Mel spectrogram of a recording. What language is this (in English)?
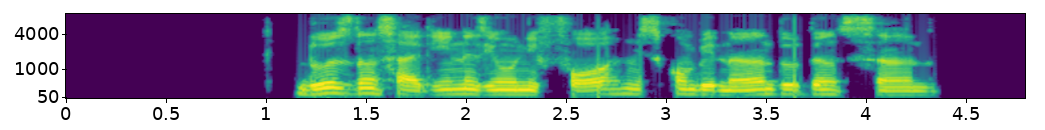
Portuguese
